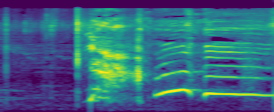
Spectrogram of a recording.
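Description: A man laughing: a short breathy burst about half a second in, then one long high-pitched held note of laughter lasting about a second.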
